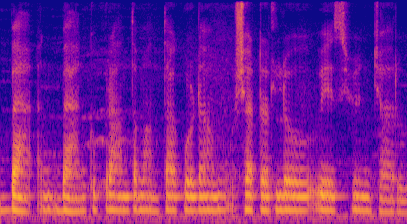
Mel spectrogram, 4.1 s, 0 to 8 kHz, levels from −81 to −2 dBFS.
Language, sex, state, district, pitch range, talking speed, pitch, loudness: Telugu, female, Andhra Pradesh, Guntur, 185-190 Hz, 120 wpm, 185 Hz, -21 LUFS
